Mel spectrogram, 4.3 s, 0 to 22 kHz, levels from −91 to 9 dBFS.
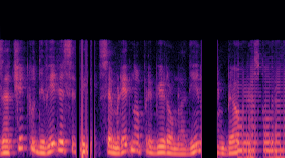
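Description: Speech over a G.722 wideband telephone link shows packet loss on an ADPCM call twice, once at 1.14 to 1.45 s, where 180 ms vanishes in gaps up to 60 ms long, and again at 3.02 to 3.33 s, where 240 ms drops out. The decoder's predictor loses step, so the sound restarts slightly distorted. From 3.57 to 4.28 s, audio likely arrives too seldom and a 5 ms buffer is replayed for most of that stretch, giving robotic sound from repeated short buffers as a rigid 200 Hz metallic buzz.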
